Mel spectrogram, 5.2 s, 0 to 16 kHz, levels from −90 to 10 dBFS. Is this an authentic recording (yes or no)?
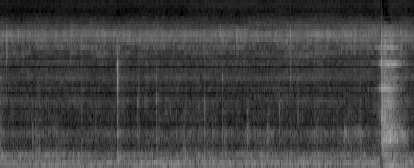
no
